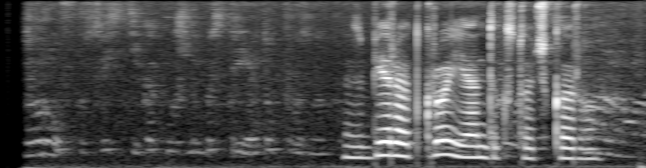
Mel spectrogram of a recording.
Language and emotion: Russian, neutral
